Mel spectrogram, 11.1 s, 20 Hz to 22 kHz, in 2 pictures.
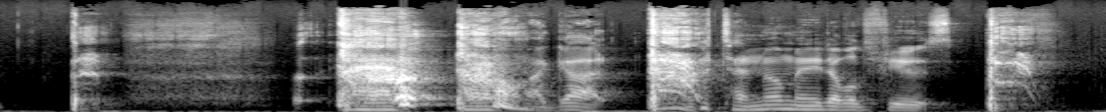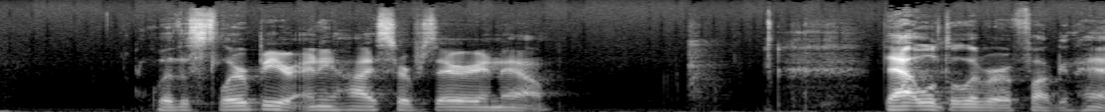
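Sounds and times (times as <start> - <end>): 
person coughing into microphone: 0.4 - 0.6, 1.5 - 3.6, 4.9 - 5.4
harsh burst of breath: 0.6 - 1.5
speech: 2.8 - 4.9, 6.3 - 8.4, 10.0 - 11.0.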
